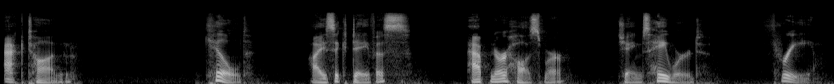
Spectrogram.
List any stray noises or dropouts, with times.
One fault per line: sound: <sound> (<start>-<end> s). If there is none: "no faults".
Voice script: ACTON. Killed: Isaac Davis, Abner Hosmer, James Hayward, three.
no faults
